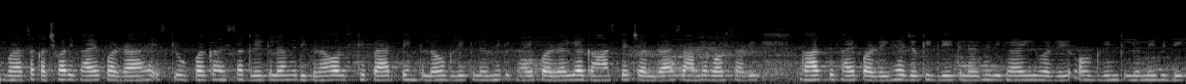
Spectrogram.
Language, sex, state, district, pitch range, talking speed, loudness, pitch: Hindi, female, Uttar Pradesh, Budaun, 200-215 Hz, 285 wpm, -21 LUFS, 205 Hz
